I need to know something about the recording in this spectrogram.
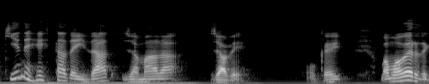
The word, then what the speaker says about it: Yahvé: Algunos afirman dogmáticamente que el tetragramaton hebreo Yod-Heh-Vav-Heh, se pronunciaba originalmente Yahvé. Otros dicen que debería traducirse como Yahvé, Yao o Yaho.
